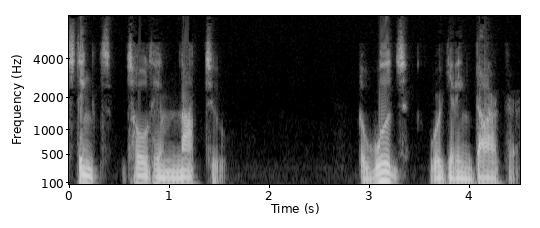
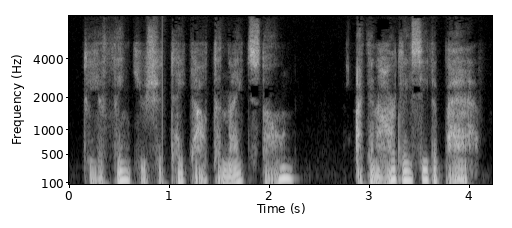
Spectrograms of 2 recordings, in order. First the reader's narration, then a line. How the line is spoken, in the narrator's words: Kaylin whispered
